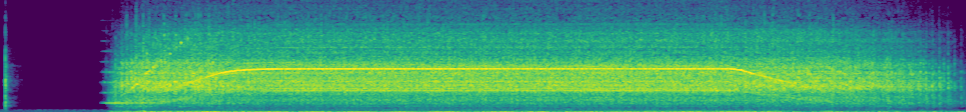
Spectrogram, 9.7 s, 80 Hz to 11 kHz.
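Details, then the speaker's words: Tamiya Fire Dragon buggy with Kyosho 14-turn 550 motor and new Radiolink CL9030 90A ESC, wheel-speed test on the bench: high motor whine climbs quickly to a steady full-speed pitch, wheels at about 2,819 rpm, then winds down smoothly; no grinding or stutter. "2,819 RPM so that's how fast it is with that motor and with the new ESC"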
